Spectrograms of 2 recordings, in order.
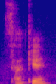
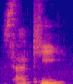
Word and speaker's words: sake: For example, you pronounce Japanese alcohol, sake. In English, you pronounce it like saki, which I don't really like.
